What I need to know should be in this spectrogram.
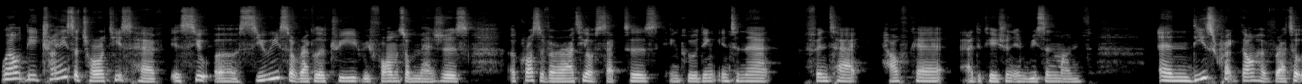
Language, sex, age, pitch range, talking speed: English, female, 20-39, 145-180 Hz, 145 wpm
